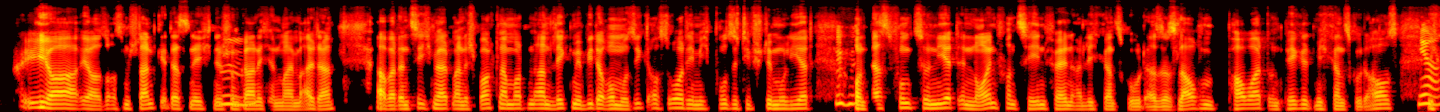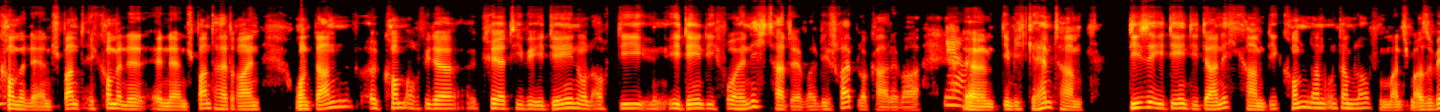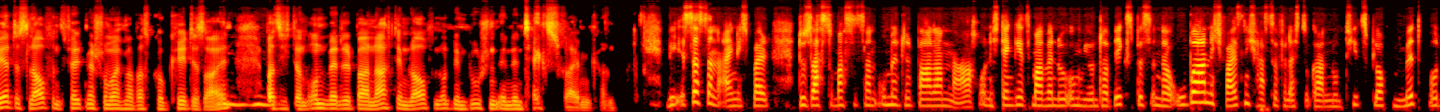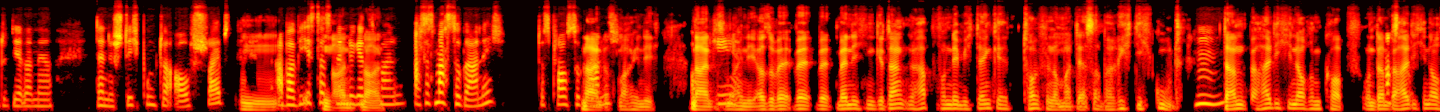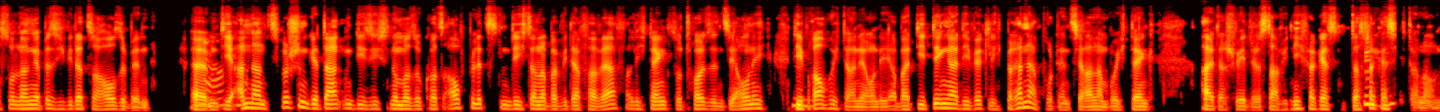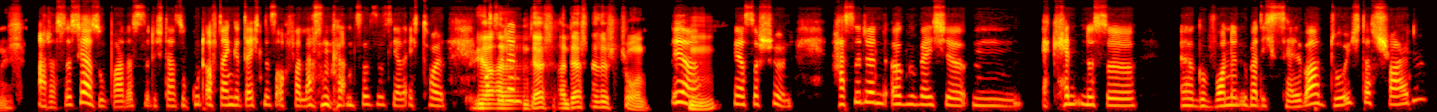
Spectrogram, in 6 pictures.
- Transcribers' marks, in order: laughing while speaking: "Text"; other background noise; stressed: "Brennerpotenzial"; laughing while speaking: "verlassen"
- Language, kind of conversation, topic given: German, podcast, Was bringt dich dazu, kreativ loszulegen?
- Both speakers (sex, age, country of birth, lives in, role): female, 40-44, Germany, Portugal, host; male, 65-69, Germany, Germany, guest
